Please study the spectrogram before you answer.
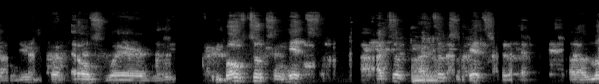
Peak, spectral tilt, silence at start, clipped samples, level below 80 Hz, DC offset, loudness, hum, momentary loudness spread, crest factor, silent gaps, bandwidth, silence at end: -2 dBFS; -4.5 dB/octave; 0 s; under 0.1%; -60 dBFS; under 0.1%; -22 LUFS; none; 13 LU; 20 dB; none; 13.5 kHz; 0 s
